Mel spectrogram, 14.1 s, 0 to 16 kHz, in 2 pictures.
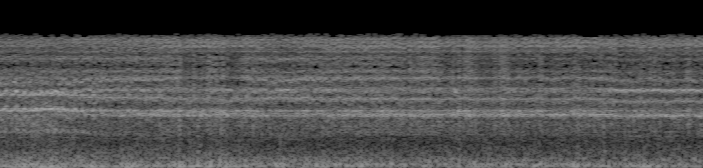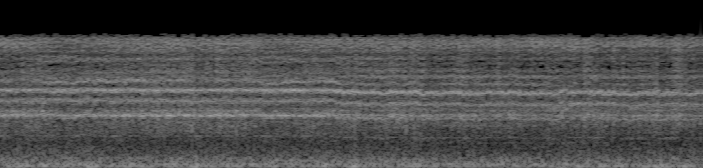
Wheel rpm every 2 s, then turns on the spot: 160, 160, 160, 160, 150, 150, 140.
none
